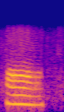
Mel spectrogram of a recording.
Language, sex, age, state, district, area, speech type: Odia, female, 30-45, Odisha, Mayurbhanj, rural, conversation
